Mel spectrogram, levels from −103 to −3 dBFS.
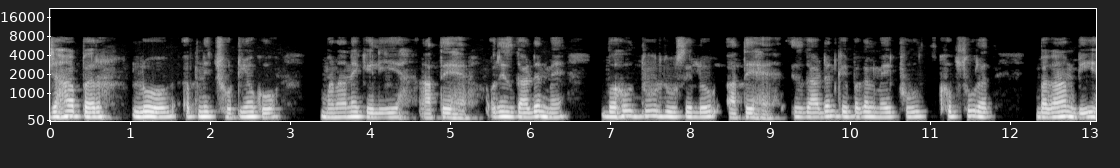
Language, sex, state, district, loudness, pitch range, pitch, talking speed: Hindi, male, Bihar, Jahanabad, -17 LUFS, 155-175 Hz, 165 Hz, 145 wpm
